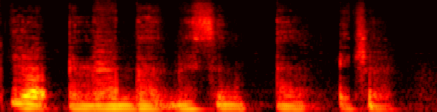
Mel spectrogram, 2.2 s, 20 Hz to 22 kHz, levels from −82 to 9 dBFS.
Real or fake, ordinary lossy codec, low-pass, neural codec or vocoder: fake; none; none; codec, 44.1 kHz, 1.7 kbps, Pupu-Codec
